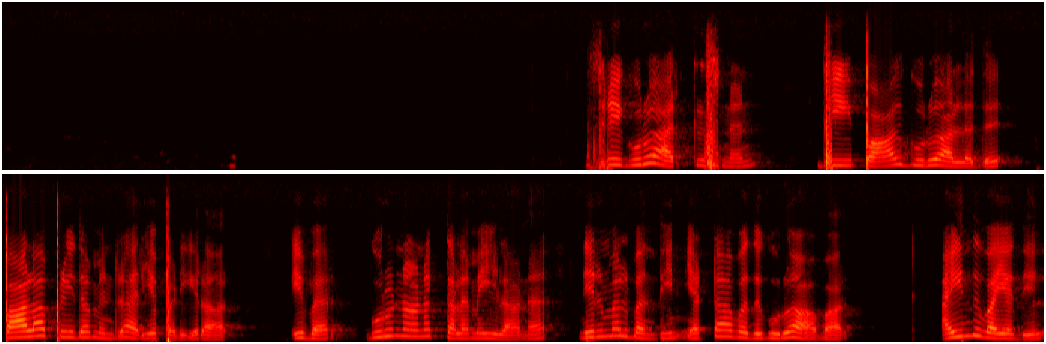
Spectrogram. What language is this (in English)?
Tamil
